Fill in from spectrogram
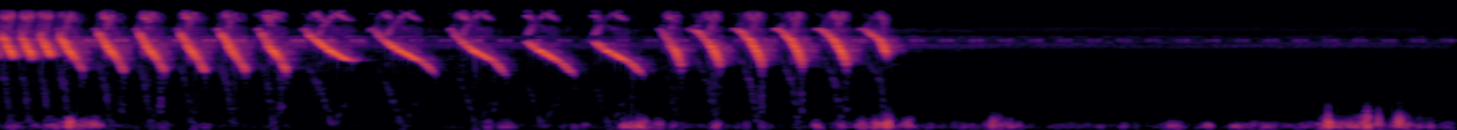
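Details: Domestic Belgian canary in a singing competition, seventh edition: a rapid run of bright descending whistled notes, about two and a half per second, ending in a sustained high trill that fades after four and a half seconds, low thumps beneath.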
